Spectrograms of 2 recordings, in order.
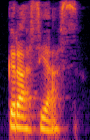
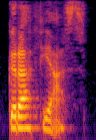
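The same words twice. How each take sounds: First: The c is said with an s sound. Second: The c is said with a th sound. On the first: This is how it is said in Latin America. "the Latin American way" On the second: This is how it is said in Spain. "here in Spain, they pronounce the C's with a th sound"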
